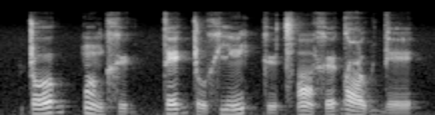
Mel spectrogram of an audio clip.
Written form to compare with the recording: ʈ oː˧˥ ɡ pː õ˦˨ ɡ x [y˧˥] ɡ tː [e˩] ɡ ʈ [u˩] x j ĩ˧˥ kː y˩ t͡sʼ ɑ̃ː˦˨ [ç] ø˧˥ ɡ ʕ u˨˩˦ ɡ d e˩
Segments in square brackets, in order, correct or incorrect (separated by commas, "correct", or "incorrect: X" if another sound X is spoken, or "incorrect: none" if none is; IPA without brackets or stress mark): incorrect: y˩, incorrect: e˧˥, correct, incorrect: x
